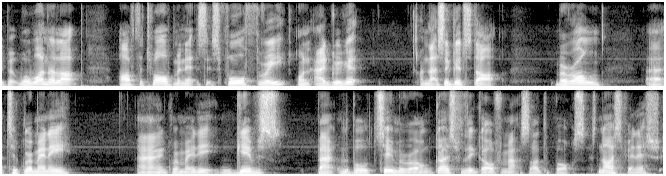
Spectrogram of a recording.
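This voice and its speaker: A man's voice: medium pitch, fairly bright tone. A man casually commentating his own football management game, chatty and reacting to each play with frustrated asides. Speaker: gaming YouTuber.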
